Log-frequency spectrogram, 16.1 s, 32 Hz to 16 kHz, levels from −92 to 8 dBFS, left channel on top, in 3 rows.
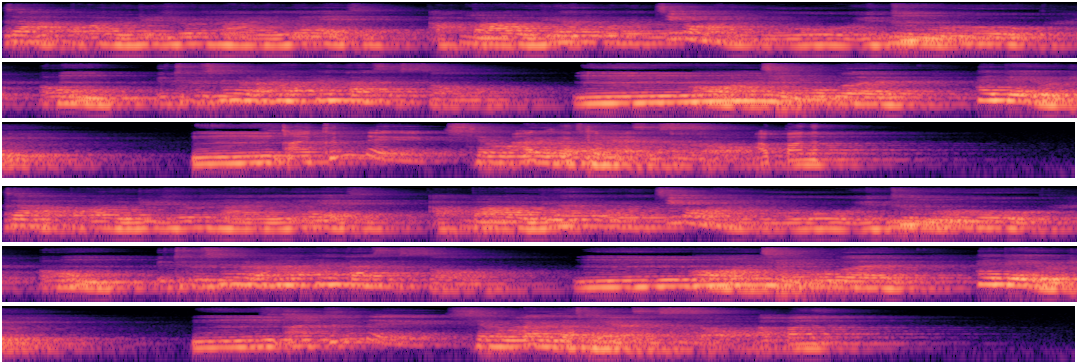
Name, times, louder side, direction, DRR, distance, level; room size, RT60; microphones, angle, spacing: voice 1, 0.0-1.9 2.1-5.8 6.2-7.9 8.8-9.9 10.2-11.0 13.1-13.9 14.2-14.8, equal, 5° right, -9 dB, 2.1 m, -22 dB
voice 2, 4.4-4.8 5.6-5.9 8.2-9.6 11.7-14.8, left 2 dB, 60° left, 4 dB, 0.5 m, -23 dB
7.8 x 5.3 x 3.2 m, 1.3 s
head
